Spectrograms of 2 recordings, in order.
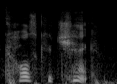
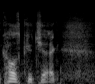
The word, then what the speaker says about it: Kozkuchek: It's Kozkuchek. Says Glenn, thank you for that. Telling me how to pronounce Alex's name, Kozkuchek.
